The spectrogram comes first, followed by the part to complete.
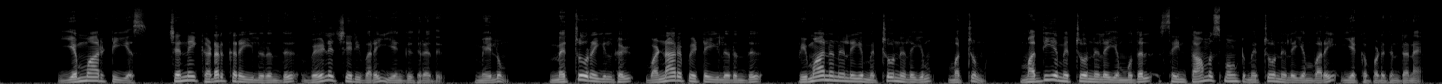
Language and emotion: Tamil, neutral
